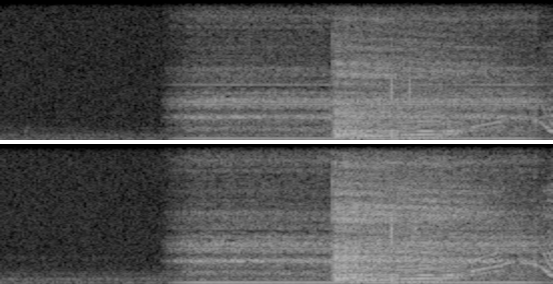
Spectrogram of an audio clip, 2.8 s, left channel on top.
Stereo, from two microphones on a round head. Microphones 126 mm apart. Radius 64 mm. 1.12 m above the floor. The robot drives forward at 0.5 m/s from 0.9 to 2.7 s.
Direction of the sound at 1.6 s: 25° right (ahead or behind).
